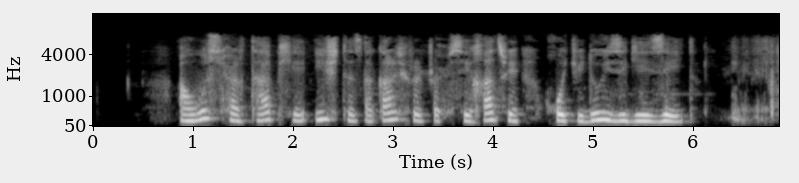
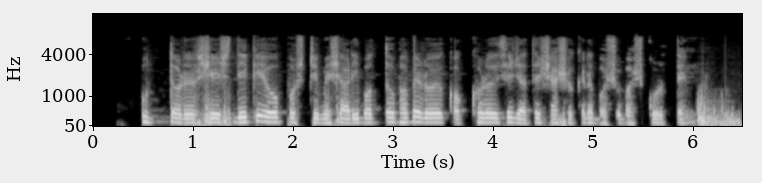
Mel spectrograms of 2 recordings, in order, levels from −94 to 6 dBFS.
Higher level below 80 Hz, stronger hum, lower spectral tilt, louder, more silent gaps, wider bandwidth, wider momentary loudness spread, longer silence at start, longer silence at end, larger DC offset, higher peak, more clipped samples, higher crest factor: second, -58 dBFS vs -42 dBFS; neither; second, -5.5 dB/octave vs -7 dB/octave; second, -17 LUFS vs -14 LUFS; neither; about the same, 8.4 kHz vs 7.8 kHz; first, 12 LU vs 7 LU; first, 0.85 s vs 0.5 s; about the same, 0.05 s vs 0 s; neither; about the same, -2 dBFS vs -2 dBFS; neither; about the same, 16 dB vs 12 dB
